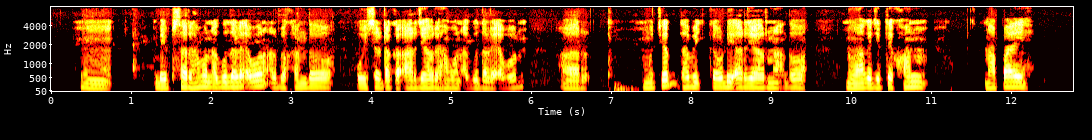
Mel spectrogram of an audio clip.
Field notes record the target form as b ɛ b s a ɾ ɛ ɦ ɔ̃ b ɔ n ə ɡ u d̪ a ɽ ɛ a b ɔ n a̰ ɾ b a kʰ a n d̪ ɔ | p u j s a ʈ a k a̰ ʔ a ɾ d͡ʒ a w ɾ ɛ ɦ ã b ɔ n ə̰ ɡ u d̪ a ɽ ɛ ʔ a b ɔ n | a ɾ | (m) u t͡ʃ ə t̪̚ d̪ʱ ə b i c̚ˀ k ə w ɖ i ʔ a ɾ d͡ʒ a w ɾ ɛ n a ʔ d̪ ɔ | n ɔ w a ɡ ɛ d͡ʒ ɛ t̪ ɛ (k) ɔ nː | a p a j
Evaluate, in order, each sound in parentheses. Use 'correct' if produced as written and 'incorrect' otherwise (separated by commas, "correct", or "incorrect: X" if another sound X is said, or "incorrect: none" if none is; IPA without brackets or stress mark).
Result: correct, incorrect: kʰ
